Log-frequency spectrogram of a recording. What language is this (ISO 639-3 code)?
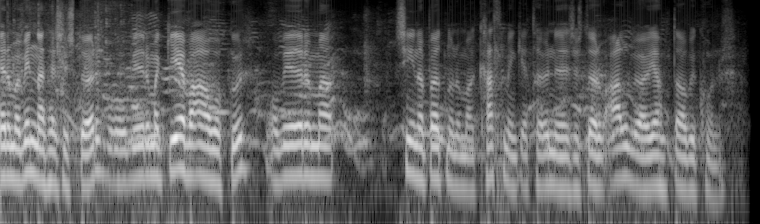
isl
